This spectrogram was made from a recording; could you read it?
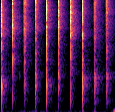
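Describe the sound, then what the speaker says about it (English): Sharp, evenly paced hand claps ring out one at a time, about four per second, fairly quiet and close, with no voices during the short burst of applause for a political group. "Once again, round of applause for the Senate Demowits."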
